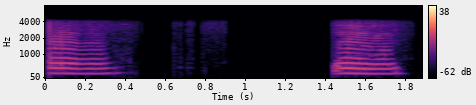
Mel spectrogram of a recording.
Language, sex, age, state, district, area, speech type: Assamese, female, 30-45, Assam, Morigaon, rural, conversation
